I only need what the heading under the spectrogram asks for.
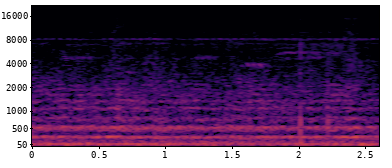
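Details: A split-off wild bee colony being relocated into a box: continuous, even droning hum with a clear low tone and a higher overtone, over low rumbling background noise.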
